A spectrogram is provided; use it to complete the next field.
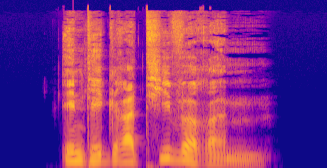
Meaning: strong dative masculine/neuter singular comparative degree of integrativ
- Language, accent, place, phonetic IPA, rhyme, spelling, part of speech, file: German, Germany, Berlin, [ˌɪnteɡʁaˈtiːvəʁəm], -iːvəʁəm, integrativerem, adjective, De-integrativerem.ogg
